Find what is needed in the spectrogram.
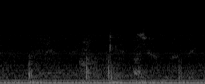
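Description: Faint whispering and quiet voices over a steady low electrical hum, with a few light scattered ticks.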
